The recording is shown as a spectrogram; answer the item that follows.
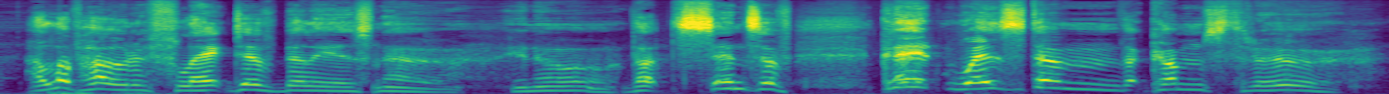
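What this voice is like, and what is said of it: Raspy Glaswegian Billy Connolly impression. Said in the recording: “Johnny Vegas with that style there, with that comedic bewilderment ... take that rasp and move the accent away from St. Helens and maybe bring that Glaswegian lilt ... Just retune that in that way”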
